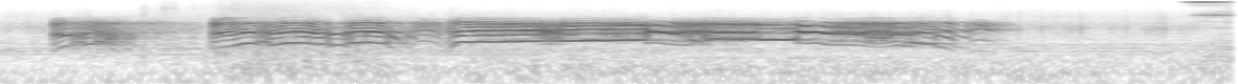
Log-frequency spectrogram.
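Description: A man screams loudly in terror.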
